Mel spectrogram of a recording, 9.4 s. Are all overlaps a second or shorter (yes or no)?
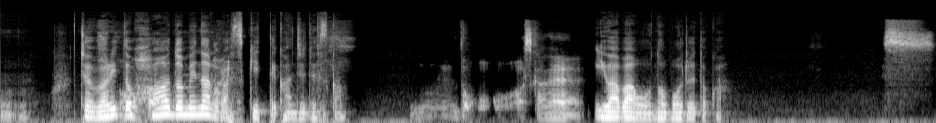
no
